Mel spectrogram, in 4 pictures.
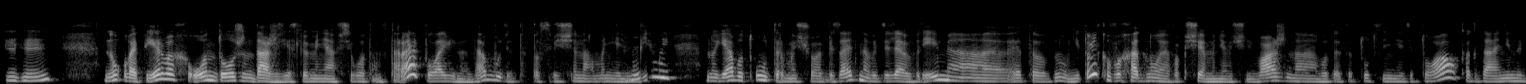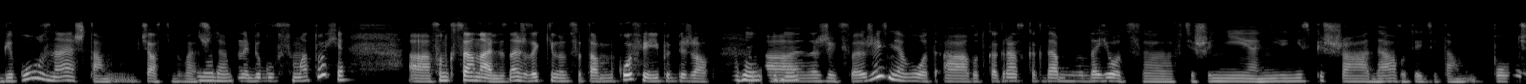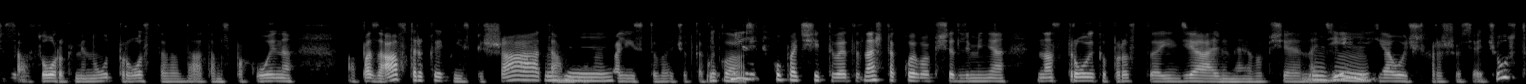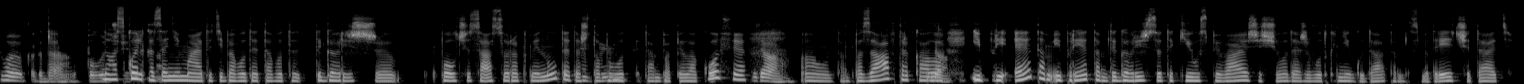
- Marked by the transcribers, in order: unintelligible speech
- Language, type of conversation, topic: Russian, podcast, Чем ты обычно занимаешься, чтобы хорошо провести выходной день?
- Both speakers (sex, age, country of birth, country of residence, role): female, 35-39, Ukraine, Spain, host; female, 40-44, Russia, Mexico, guest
